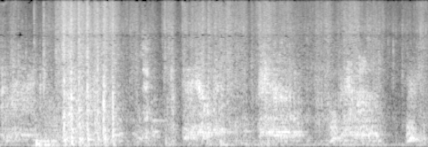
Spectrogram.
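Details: Yorkshire terrier acting as a guard dog while attacking packages, indoors: a run of harsh, noisy barking and snarling bursts in quick succession, then longer growled stretches, with household noise around.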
